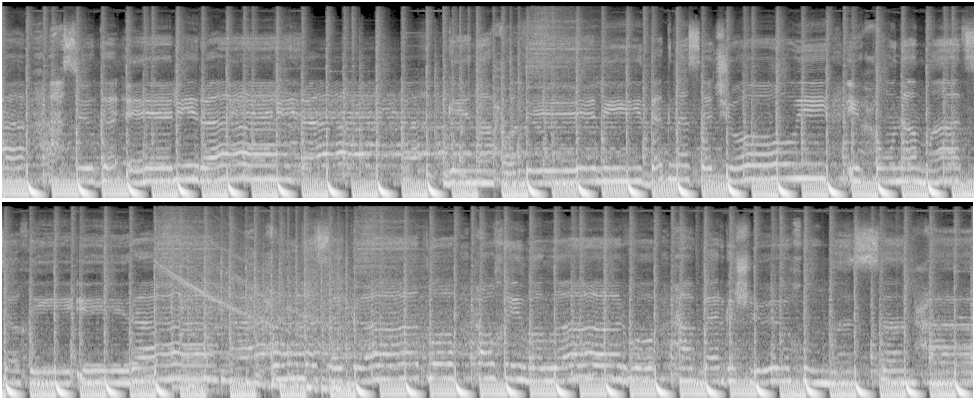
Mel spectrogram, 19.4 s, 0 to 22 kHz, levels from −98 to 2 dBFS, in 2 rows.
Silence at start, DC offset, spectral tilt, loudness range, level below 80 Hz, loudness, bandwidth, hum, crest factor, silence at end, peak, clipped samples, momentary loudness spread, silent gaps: 0 s; 0.2%; -5 dB/octave; 1 LU; -14 dBFS; -11 LUFS; over 20 kHz; none; 10 dB; 0 s; 0 dBFS; under 0.1%; 2 LU; none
